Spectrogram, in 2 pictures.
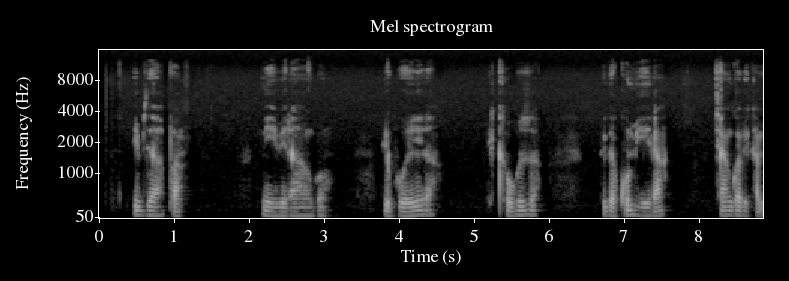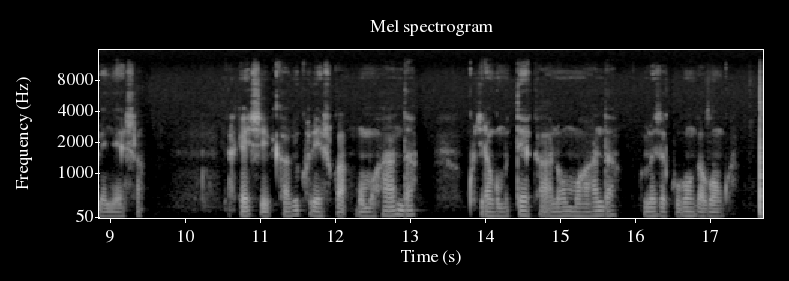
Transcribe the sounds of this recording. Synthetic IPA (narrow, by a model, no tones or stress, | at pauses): ibjaːpʰa | niβiɾaːŋɡo̞ | βiɡuɾiɾa | βikʰaβuza | βiɡakumiɾa | caːŋɡwaβikʰame̞ɲe̞ːʃa | ake̞ːnʃiβikʰaββikʰo̞ɾe̞ʃwa̰mumuhaːnda | kuɟiɾaŋɡumute̞ːkʰa̰ːnowoumuhaːnda | ume̞ze̞kuβuːŋɡaβuːŋɡwa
